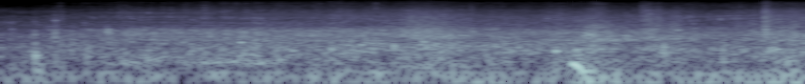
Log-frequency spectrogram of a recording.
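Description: Sea water lapping and splashing against a fishing kayak, with a dull knock about three seconds in.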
